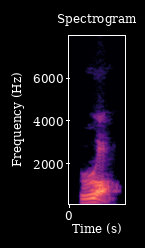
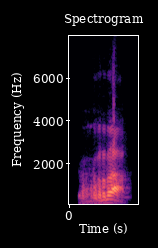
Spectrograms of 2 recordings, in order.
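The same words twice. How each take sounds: First: The r is smooth, without tongue vibration. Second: The r is tapped with a vibrating tongue. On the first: "English Ra, it is pronounced without vibration, without flapping" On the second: "I'll first show the Indian Ra"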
